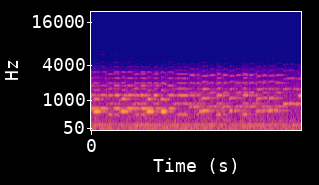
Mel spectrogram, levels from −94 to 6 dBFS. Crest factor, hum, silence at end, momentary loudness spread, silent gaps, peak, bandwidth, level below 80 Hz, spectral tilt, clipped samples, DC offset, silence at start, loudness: 18 dB; none; 0 s; 9 LU; none; -8 dBFS; 3.8 kHz; -42 dBFS; -8.5 dB/octave; under 0.1%; under 0.1%; 0 s; -25 LUFS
